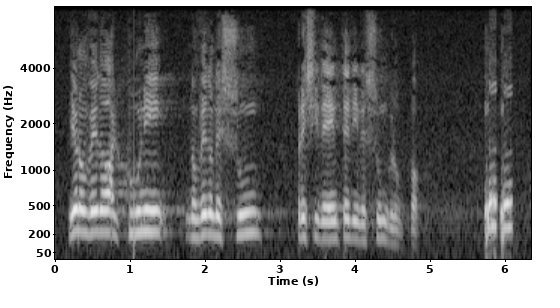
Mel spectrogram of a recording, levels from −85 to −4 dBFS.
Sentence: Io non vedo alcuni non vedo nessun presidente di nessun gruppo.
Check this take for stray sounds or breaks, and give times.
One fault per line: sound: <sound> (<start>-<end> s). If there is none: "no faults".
sound: laugh (5.7-6.1 s)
